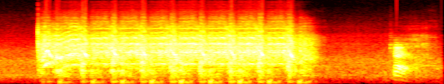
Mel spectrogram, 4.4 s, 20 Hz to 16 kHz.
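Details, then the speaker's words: Husqvarna FE 501 in cold Victoria, Australia, on fifth or sixth start attempt with 30-second waits, stock underrated battery lacking cold cranking amps; slow labouring cranking about three and a half turns a second, starting to spin faster, never catches; slow cranking, no start. "wait another 30 seconds but i can hear she's starting to spin up a bit faster so maybe on the sixth attempt"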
